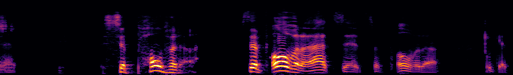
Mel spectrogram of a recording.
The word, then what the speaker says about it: Sepulveda: Ventura Drive and I'm trying to learn how to How do you say pronounce that? Sepulveda. Sepulveda, that's it.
